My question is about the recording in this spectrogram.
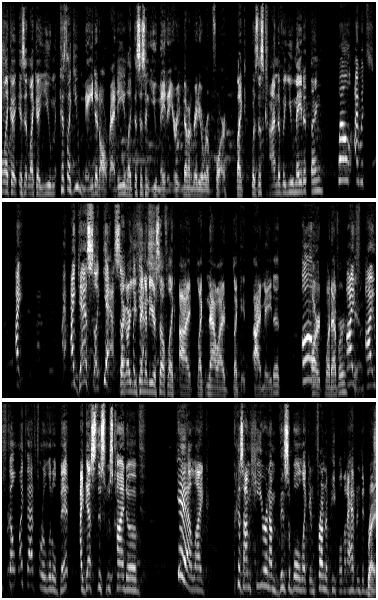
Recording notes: LIVE from Radio Row in Las Vegas!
